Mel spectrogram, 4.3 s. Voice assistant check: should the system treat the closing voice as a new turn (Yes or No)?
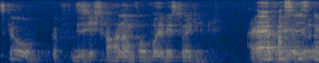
Yes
